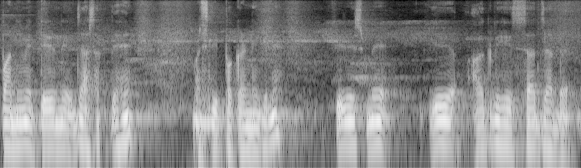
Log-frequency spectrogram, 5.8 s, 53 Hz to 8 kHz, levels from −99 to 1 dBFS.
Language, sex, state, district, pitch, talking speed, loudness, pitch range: Hindi, male, Arunachal Pradesh, Papum Pare, 105 Hz, 145 wpm, -16 LUFS, 100-110 Hz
